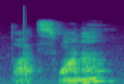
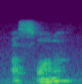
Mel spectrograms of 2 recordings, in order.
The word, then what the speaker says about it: Botswana: Um, I think I saw like I don't know how to say this, but I think it was Batswana. Botswana sounds right.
